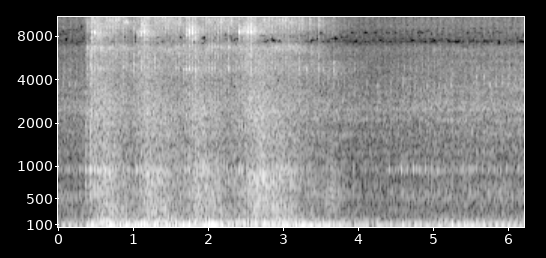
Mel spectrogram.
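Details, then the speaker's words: Honda Vario 150 (older model, 2018) after spark plug replacement fixed stumbling and weak acceleration: throttle blips return to a smooth, steady idle with no hesitation; normal running. "nah ini terdengar suaranya itu stabil ya tidak berebut seperti tadi"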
